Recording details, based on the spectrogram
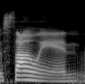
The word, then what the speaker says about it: Samhain: I mean, it's the whole point, I think, of, you know, Samhain, really. – Nice pronunciation. – Oh, thank you.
